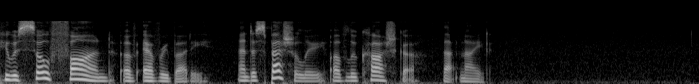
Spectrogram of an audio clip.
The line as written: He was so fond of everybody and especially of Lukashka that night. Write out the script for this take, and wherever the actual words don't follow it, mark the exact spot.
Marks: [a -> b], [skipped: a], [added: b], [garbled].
He was so fond of everybody and especially of Lukashka that night.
